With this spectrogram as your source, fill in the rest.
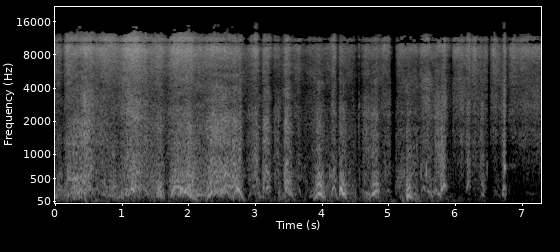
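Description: Fingertips scratch the woven fabric of a soft, stuffed cotton throw pillow with a floral print. The result is a dense, irregular scratchy rustle of quick strokes, fuller and steadier at first, then breaking into sparser, quieter scrapes.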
